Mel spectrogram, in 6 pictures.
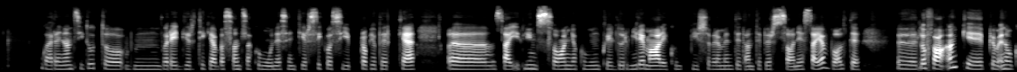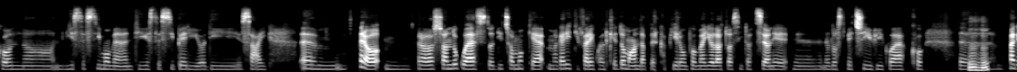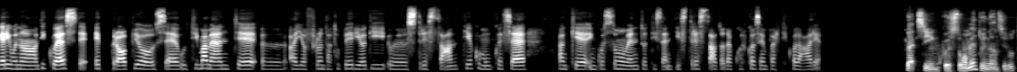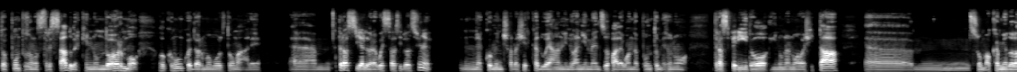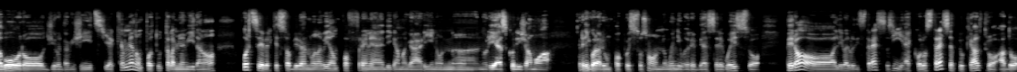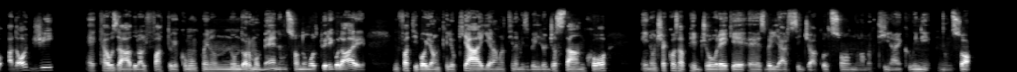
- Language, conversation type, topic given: Italian, advice, Perché il mio sonno rimane irregolare nonostante segua una routine serale?
- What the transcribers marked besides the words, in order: "Guarda" said as "guara"; "proprio" said as "propio"; tapping; "proprio" said as "propio"; laughing while speaking: "dormo"; "insomma" said as "nsomma"; "irregolare" said as "iregolare"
